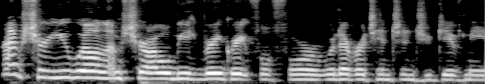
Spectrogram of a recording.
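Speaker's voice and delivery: heavily sarcastic, dripping with sarcasm. Retelling a scene where De Vries answers the Baron: imitating De Vries being sarcastic. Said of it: "really, really kinda sarcastic".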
